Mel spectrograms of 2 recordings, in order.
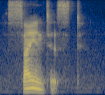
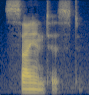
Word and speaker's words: scientist: Our next word is scientist. Scientist. And the emphasis is on the first syllable, scientist.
